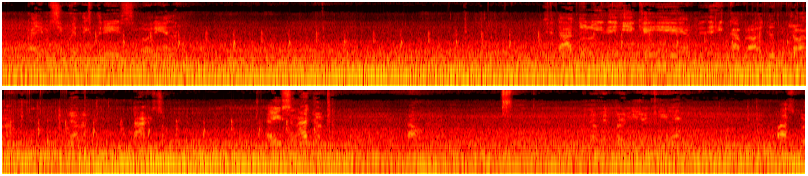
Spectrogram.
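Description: Heavy truck's diesel engine and road noise heard inside the cab while driving, a steady low rumble that eases slightly about fourteen seconds in.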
